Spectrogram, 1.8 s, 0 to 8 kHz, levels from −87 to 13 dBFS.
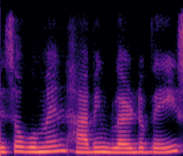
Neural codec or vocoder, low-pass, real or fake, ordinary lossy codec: codec, 24 kHz, 0.5 kbps, DualCodec; 7.2 kHz; fake; Opus, 64 kbps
